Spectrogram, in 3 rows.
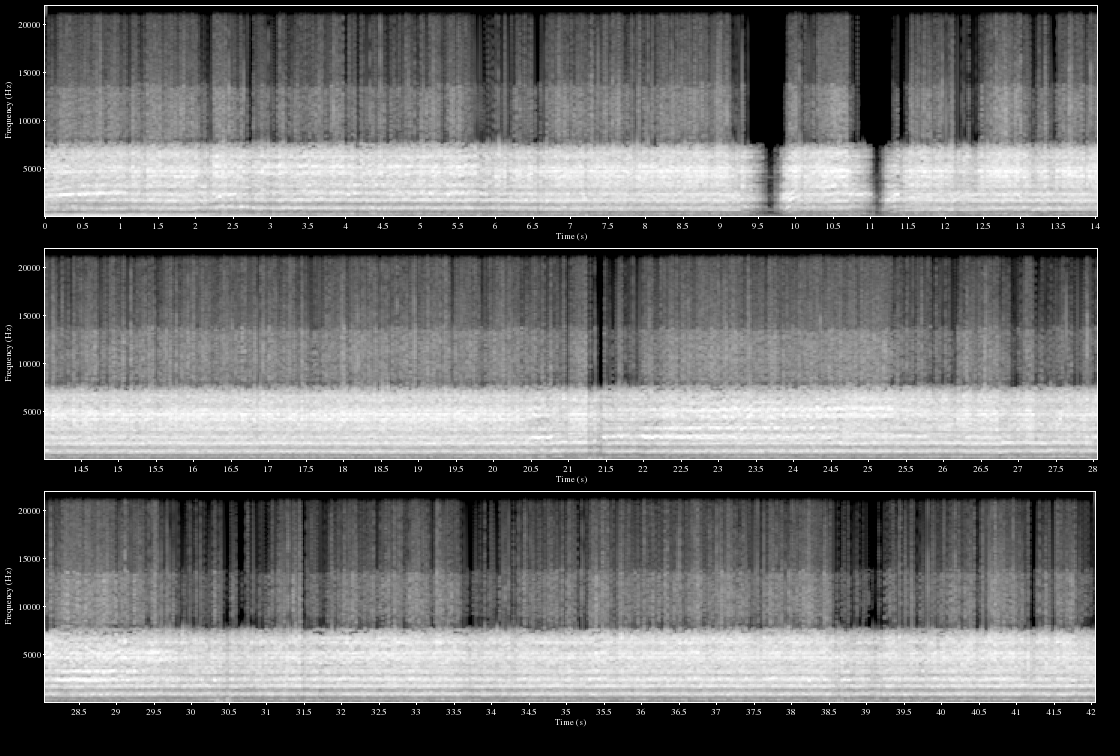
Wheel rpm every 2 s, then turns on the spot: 190, 240, 230, 210, 160, 130, 200, 200, 200, 210, 220, 210, 220, 230, 220, 240, 240, 230, 230, 230, 230.
none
